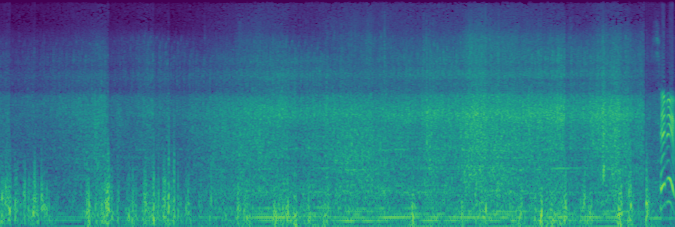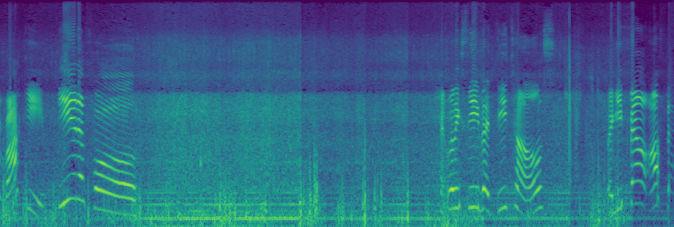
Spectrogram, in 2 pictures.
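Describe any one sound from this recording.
Waves splash and slap against a moving boat.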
